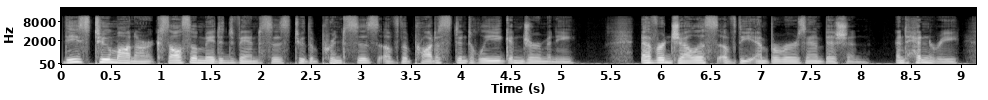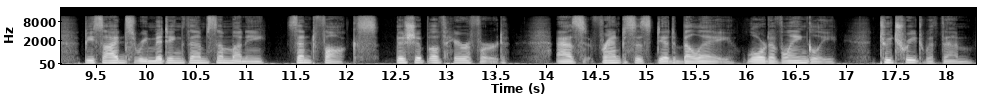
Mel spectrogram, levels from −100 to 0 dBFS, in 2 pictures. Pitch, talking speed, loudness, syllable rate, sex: 120 Hz, 145 wpm, -19 LUFS, 4.6 syllables/s, male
